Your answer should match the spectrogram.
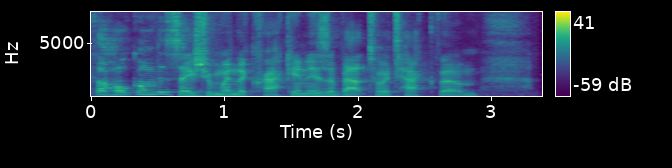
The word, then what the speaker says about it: Kraken: do you pronounce the Kraken properly. And it's like, Kraken. And he's like, actually, it's from the Scandinavian, so it would be Kraken.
